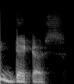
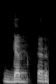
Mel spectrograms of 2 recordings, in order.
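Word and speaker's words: debtors: अब हो गए संड्री डेटर्स। डेटर्स क्या होते हैं? डेबिटर नहीं। हां, पहले भी डिस्कस हुआ है। डेटर्स बी साइलेंट होता है।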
